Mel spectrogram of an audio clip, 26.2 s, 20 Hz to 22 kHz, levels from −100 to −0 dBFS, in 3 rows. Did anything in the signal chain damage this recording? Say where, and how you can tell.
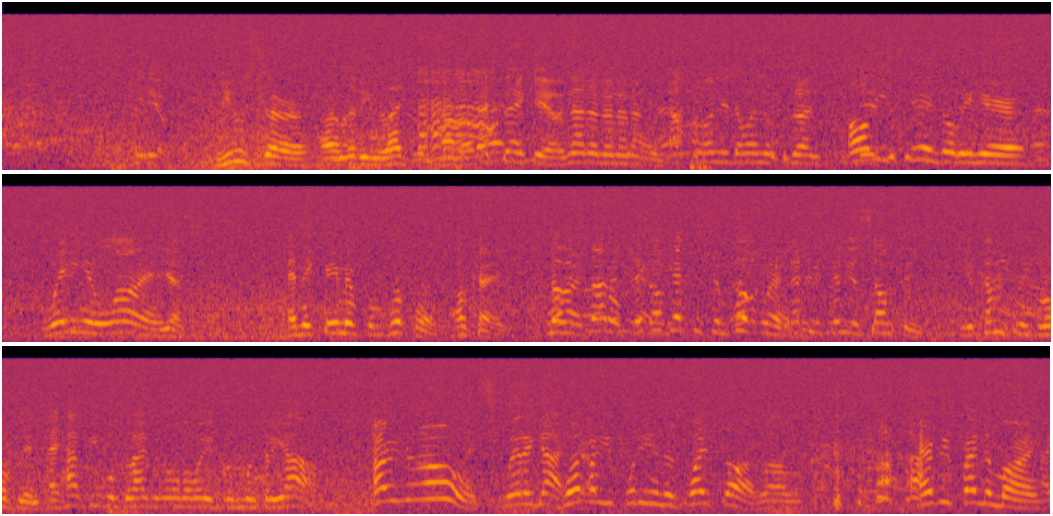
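Yes. Low bit depth with dither at the sample-format conversion stage: a constant, even hiss runs throughout, with the noise almost as loud as the sound itself yet no distortion. Requantising to 4 bits spreads the rounding error into flat white noise, shown as a uniform spectrogram floor and a thick waveform baseline.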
